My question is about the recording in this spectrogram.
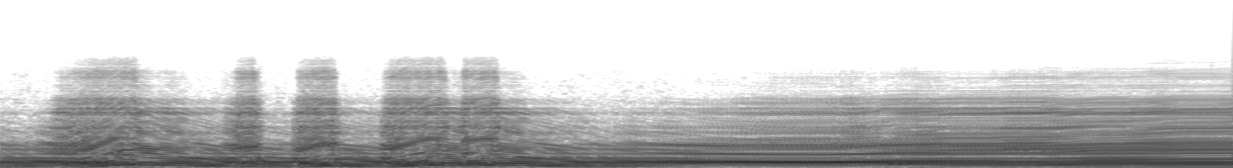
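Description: A vehicle engine responds as the throttle is pressed, producing a loud, harsh mechanical drone whose pitch sweeps up and down several times before settling into a steadier, evolving tone.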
